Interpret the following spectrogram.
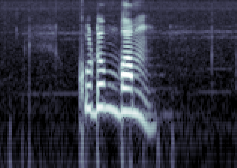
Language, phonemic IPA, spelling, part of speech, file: Tamil, /kʊɖʊmbɐm/, குடும்பம், noun, Ta-குடும்பம்.ogg
- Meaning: family, household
